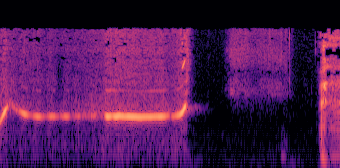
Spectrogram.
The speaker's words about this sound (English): We have the whistle, which of course we can't demonstrate in the book. Right. But maybe I could demonstrate it right now.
